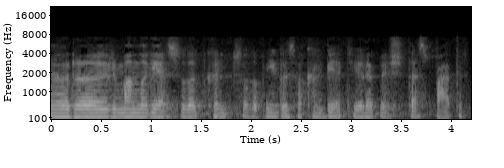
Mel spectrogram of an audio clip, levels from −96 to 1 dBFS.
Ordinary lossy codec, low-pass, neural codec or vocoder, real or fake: AAC, 32 kbps; 7.2 kHz; codec, 16 kHz, 1.1 kbps, Voila-Tokenizer; fake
